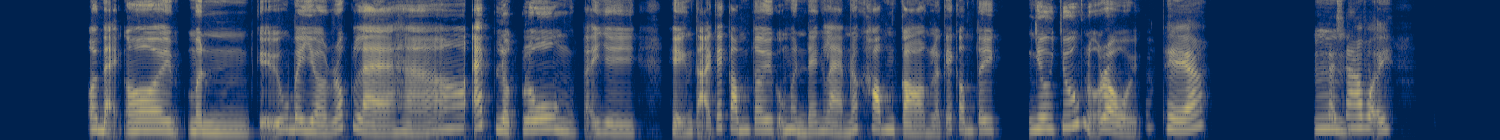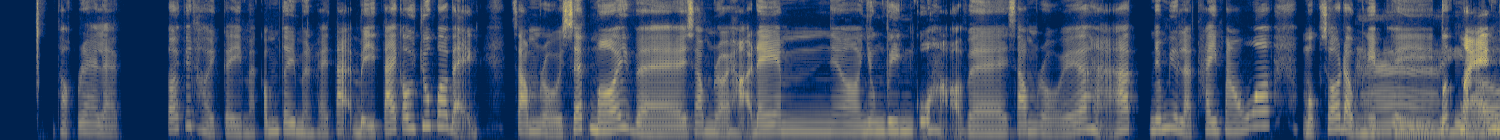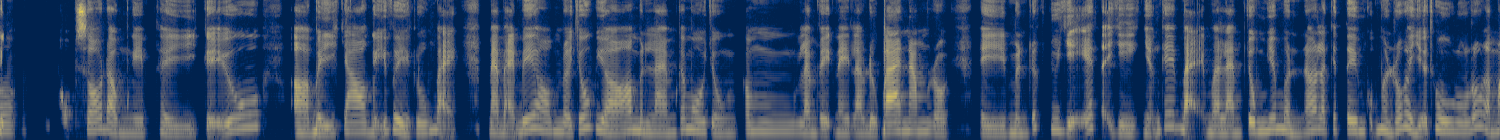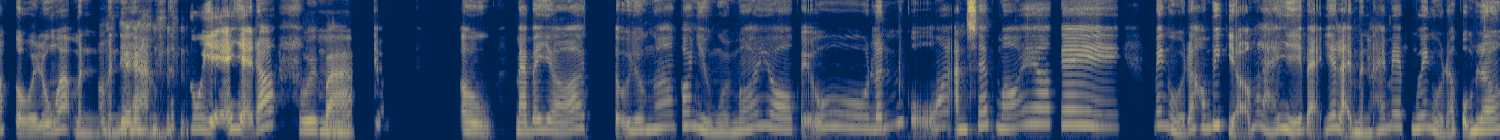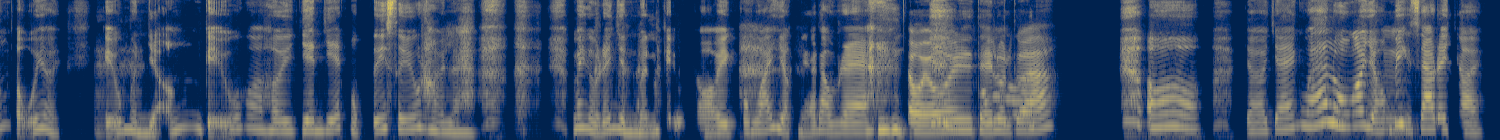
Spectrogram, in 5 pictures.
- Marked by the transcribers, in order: tapping; tsk; unintelligible speech; in English: "team"; laughing while speaking: "Ồ, thế à?"; laugh; other background noise; unintelligible speech; in English: "Gen Z"; laugh; laughing while speaking: "thôi là"; chuckle; laugh; unintelligible speech
- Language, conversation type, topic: Vietnamese, advice, Làm sao ứng phó khi công ty tái cấu trúc khiến đồng nghiệp nghỉ việc và môi trường làm việc thay đổi?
